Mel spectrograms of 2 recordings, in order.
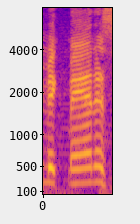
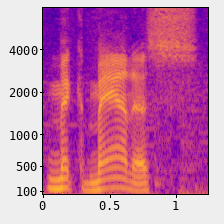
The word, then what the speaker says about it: McManus: Brandon McManus and Evan McPherson, more or less than 3.5 combined made field goals.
